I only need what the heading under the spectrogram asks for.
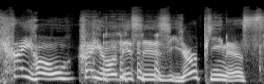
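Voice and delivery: put-on puppet frog voice. Reading out viewer answers on who it would sound like: Kermit the Frog voice. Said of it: "Kermit the Frog".

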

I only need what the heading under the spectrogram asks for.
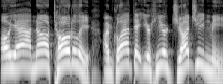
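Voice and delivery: mock very loud talking. Retelling a grocery store confrontation with a stranger: imitating talking really loudly. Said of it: "I just started talking really, really loudly".

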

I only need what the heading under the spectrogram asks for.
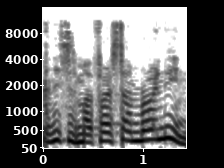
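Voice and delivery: put-on New Zealand accent. Reading out a listener email, as Harrison in a Kiwi accent. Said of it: "got to do the Kiwi voice".

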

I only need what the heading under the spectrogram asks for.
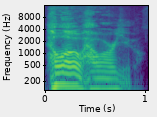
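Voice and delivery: put-on, seductive, sexy woman voice. Playing a scammer pretending to be a woman, greeting the recipient, put-on sexy woman voice. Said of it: "I have to put on my sexy voice".

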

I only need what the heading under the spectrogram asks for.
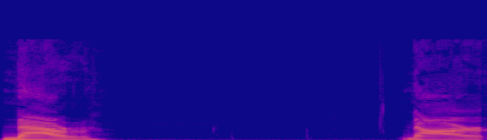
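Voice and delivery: Australian accent, "no" pronounced "nar" with r ending. Asked to hear the accent, the speaker says no in an Australian accent. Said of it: "an Australian person saying no".

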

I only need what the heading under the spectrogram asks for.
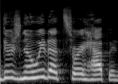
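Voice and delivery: ordinary delivery

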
